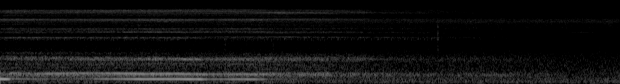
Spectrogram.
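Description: A steady low humming tone with overtones, swelling slightly and then fading away over the first few seconds.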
